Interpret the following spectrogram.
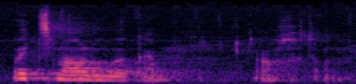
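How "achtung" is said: whispering. Real, not acted. About to taste the food.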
